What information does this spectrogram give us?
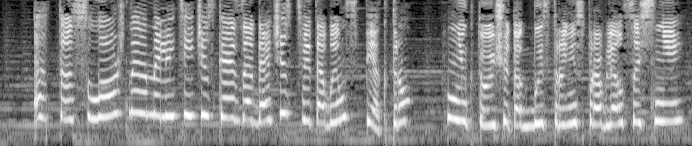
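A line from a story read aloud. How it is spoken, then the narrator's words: Admiring squeak, pixie. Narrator (Russian): Восхищенно пропищала Афина, пикси-хранительница облачной башни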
